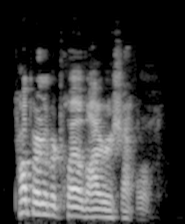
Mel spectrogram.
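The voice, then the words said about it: Put-on Irish accent. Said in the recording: “Why do I talk like this when I'm talking like an Irishman? ... Like I'm like a gay pirate.”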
